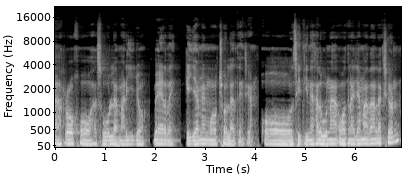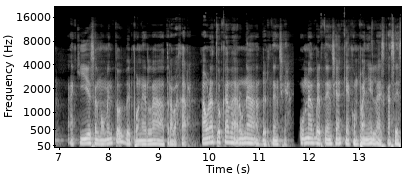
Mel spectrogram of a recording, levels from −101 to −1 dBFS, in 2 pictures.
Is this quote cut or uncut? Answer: uncut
